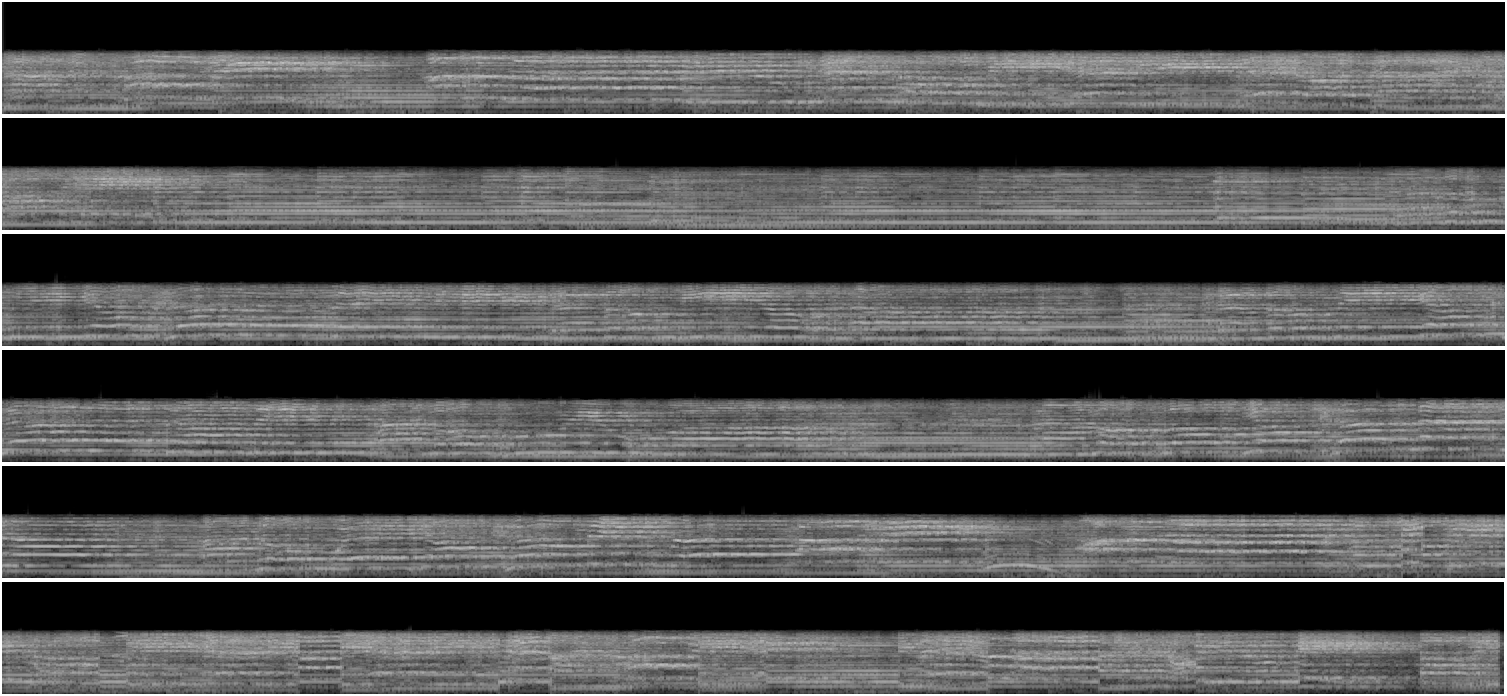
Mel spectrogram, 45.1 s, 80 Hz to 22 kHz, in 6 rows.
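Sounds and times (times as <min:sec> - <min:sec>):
women's choir singing: 0:00.0 - 0:09.0, 0:14.5 - 0:26.8, 0:27.7 - 0:45.0
woman singing into microphone: 0:14.5 - 0:20.2, 0:21.1 - 0:26.8, 0:27.7 - 0:45.0.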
